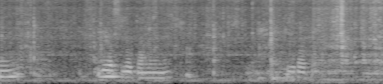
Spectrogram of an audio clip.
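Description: Jam made from palayankodan bananas stirred in a pan as it cooks down, a steady scraping and bubbling sizzle up close, with a voice speaking over it.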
